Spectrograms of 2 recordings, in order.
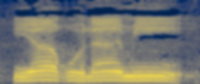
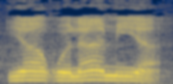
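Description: First: يا غلامي ending on a long, vowelless ī; still final ya. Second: يا غلامي said as "ya ghulāmiya"; opened final ya. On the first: Teacher showing the first dialect, يا غلامي with a silent-vowel ya ending in long ī. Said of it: "ساكنة". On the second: Teacher showing the second dialect, يا غلامي ending in -iya. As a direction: add a short a after the ya of يا غلامي. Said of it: "إثباتها مفتوحة". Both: Shown as a demonstration.

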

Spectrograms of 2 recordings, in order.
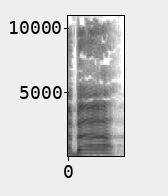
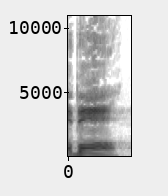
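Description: First: "با" as light "bae"; thin B. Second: "با" as thick "baw"; heavy B. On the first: Teacher contrasting two sounds, thin B. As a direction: say با thin and fronted. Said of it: "شوف فرق بين با". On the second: Teacher contrasting two sounds, heavy B. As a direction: say با full and backed. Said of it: "وبين با". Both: Shown as a demonstration.

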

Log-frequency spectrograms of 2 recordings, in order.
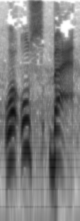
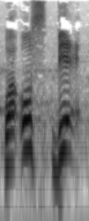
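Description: First: وأصبع said "wa us-ba'", u then a; short u, then open a in وأصبع; damma, then fatha. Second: وأصبع said "wa us-bi'", u then i; short u, then short i in وأصبع; damma, then kasra. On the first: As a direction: split وأصبع, ending on "ba'". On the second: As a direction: split وأصبع, ending on "bi'". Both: Shown as a demonstration. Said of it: "فبدل الفتح نقول بالضم".

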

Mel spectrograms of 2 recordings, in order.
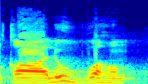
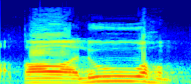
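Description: First: قالوا وهم with the waws fused; wrong merging. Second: قالوا وهم with long held oo, then separate waw; slow, unmerged قالوا وهم; correct separation. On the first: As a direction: cut قالوا short into a doubled w of وهم. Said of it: "لا نقول". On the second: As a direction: stretch قالوا before وهم. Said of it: "خطأ". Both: Shown as a demonstration.

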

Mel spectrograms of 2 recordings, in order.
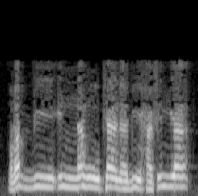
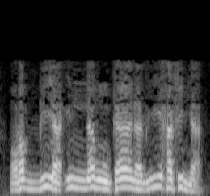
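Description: First: Said in the usual way. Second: "ربي" opened into rabbiya; slow recitation, "ربي" as rab-bi-ya; fatha on ya. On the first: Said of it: "بفتح الياء". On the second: Shown as a demonstration. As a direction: add a short a to "ربي" before "إنه". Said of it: "قرأ قالون بفتح الياء هكذا".

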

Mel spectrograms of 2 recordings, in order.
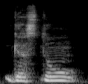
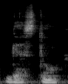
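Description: First: A wounded protest at his name; pained cry. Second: Tender murmur. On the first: Adrienne crying out to Gaston, hurt and higher. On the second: Adrienne gently calling her lover by name. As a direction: soften right down on his name. Tender address mid-plea. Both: A narrator's reading.

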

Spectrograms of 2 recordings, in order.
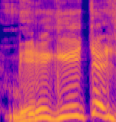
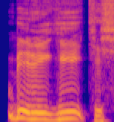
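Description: First: Cried warning. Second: Mildly patronizing caution; condescending. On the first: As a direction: call out the warning in alarm. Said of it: "закричал супруг". (предостерегающий выкрик) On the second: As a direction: warn with lofty indulgence, without shouting. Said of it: "снисходительно сказал супруг". (снисходительно) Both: A narrator's reading.

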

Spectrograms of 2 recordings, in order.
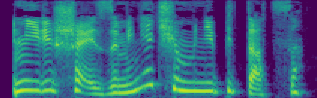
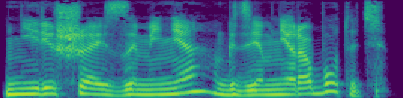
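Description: First: Higher-pitched, irritated snap; snappish retort. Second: Cool, measured comeback; parrying retort. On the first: Woman snapping at her companion over food, higher-pitched. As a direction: bristle at being told. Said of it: "огрызнулась Лерия". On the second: Man parrying her snap about his work, coolly. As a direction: hand the words back evenly. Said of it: "парировал Уилфорд". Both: A narrator's reading.

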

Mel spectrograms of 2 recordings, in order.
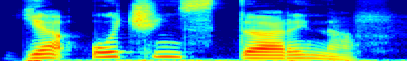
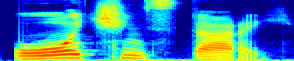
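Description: First: Confiding. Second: Slow, drawn-out confiding repeat; slow confiding echo. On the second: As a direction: lean in and confide it slowly. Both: A narrator's reading. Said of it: "доверительно сообщил Ярго".

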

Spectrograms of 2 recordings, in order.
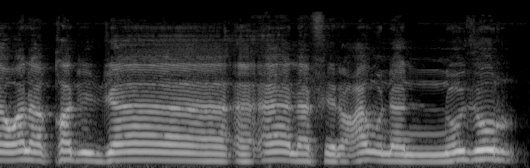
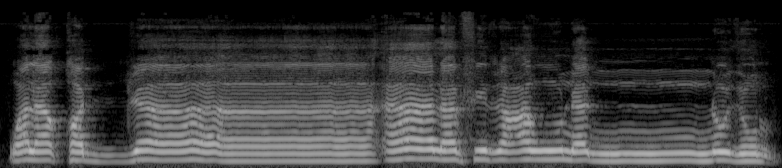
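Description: First: Said in the usual way. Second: جاء آل with one hamza dropped and the vowel drawn long, very slow; recited with the hamza dropped. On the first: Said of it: "قرأ الدوري بإدغام الدال في الجيم". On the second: Shown as a demonstration. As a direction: draw out جاء آل slowly with one hamza gone. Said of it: "بإسقاط إحدى الهمزتين على القصر والمد". (إسقاط إحدى الهمزتين مع المد)

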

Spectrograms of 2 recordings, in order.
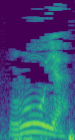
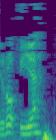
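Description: First: "روية" as ruu-yah, no glottal stop; hamza softened away. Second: Said in the usual way. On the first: Shown as a demonstration. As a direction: glide from a long u into ya in "روية". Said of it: "إن عرضت الياء أو الواو للسكون". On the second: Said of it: "وكذا إن عرضت الياء أو، ... الواو للسكون".

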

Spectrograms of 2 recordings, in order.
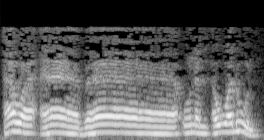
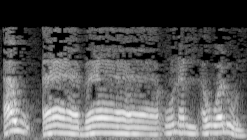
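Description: First: Said in the usual way. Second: أو with the waw silent, aw, not a-wa. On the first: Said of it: "قرأ قالون كلمة". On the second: Shown as a demonstration. Teacher shows Qalun's أو with a silent waw. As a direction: say أو as one syllable, aw. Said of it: "بإسكان الواو".

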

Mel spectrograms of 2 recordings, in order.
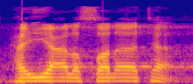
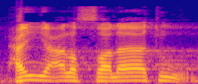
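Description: First: الصلاة ending in -ta, assalata; taa with a. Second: الصلاة ending in -tu; taa with u. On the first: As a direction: end الصلاة on an a. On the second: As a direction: end الصلاة on a u. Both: Shown as a demonstration. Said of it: "كرفع تاء الصلاة ونصبها".

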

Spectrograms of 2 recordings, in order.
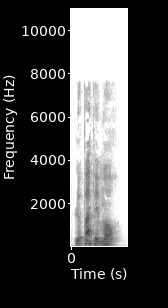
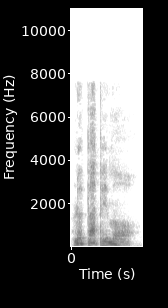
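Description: First: A touch of breathless urgency on pape; breathless announcement. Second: Much lower, much softer, slow echo; stunned echo. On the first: Boy lying to his mother, mildly breathless and urgent. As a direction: blurt it out a little louder, short of breath. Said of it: "l'essoufflement d'une grande émotion". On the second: Pious mother hearing the pope is dead, stunned hush. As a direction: repeat it stunned and hushed, as if struck. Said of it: "fit la pauvre mère". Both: Acted.

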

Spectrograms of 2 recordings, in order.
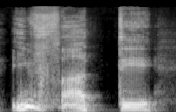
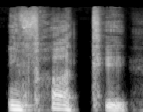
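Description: First: Slow, drawn-out mocking echo; drawn-out agreement. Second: High, quick swaggering agreement; bold agreement. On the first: Marquis echoes his own agreement, slow and teasing. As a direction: stretch the second one out. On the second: Marquis agrees with the doctor, high and swaggering. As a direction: toss it off boldly. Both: A narrator's reading. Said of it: "ridendo spavaldamente".

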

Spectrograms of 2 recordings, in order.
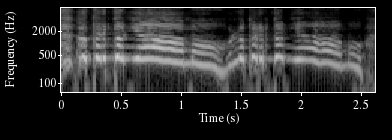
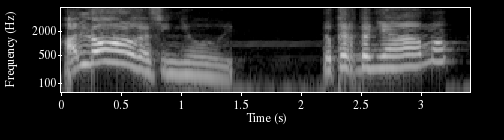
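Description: First: Very high, slow falling cries; women's voices in the crowd. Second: High, loud showman's question, rising at the end. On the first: Female spectators answering the showman, high pleading cries. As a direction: call out mercy, one voice after another. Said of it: "dapprima isolate e in prevalenza femminili". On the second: Showman asking the spectators for a verdict, loud high question. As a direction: put it to the crowd, ringing out. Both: A narrator's reading.

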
